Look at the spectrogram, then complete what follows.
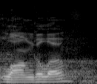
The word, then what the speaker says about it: L'Angolo: So I pronounce it Longolo. It's spelled L''Angolo, and then we use the word estate afterwards.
